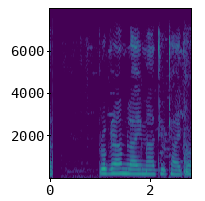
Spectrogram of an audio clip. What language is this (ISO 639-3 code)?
nep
